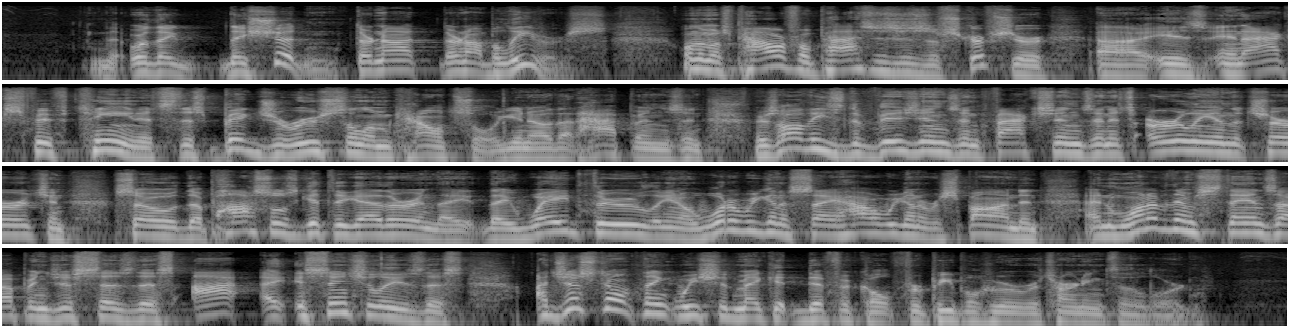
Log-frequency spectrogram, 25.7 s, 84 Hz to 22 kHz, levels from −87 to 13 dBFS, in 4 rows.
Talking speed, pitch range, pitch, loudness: 235 wpm, 130-180 Hz, 155 Hz, -18 LUFS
